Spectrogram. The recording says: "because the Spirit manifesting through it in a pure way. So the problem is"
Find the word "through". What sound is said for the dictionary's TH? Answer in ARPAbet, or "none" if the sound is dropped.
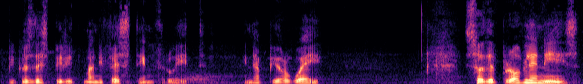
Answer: TH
